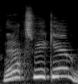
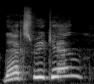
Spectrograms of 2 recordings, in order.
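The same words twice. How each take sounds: First: Much higher reluctant next weekend; polite reluctance. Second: Much higher, drawn-out next weekend; polite reluctance. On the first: Colleague politely dodging an invite, reluctant. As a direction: sound nice while not wanting to go. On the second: Colleague trying to be nice while declining, reluctant. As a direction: hide reluctance in a high polite question. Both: Shown as a demonstration. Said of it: "He's still trying to be nice".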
